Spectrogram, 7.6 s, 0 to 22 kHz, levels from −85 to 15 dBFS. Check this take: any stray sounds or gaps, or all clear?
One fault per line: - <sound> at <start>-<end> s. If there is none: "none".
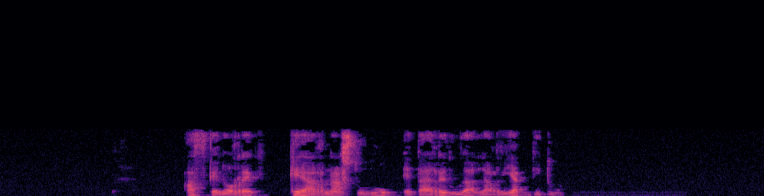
none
